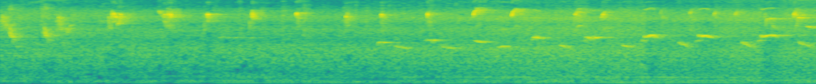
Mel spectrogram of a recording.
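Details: Horsfield's bush lark singing actively: short, sharp, high chirps and whistled notes, repeated quickly at an uneven pace, over a steady background hum of insects.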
